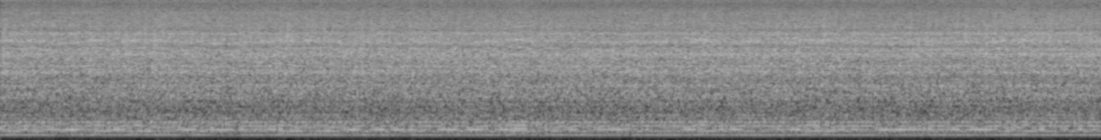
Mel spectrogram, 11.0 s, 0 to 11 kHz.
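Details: 2012 BMW S1000RR, stock: steady mid-pitched idle with a slightly lumpy, uneven beat and no clear knock; rough idle, cause not pinned down.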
